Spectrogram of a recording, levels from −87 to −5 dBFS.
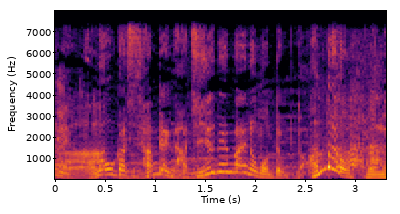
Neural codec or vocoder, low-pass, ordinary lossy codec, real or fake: vocoder, 22.05 kHz, 80 mel bands, Vocos; 7.2 kHz; none; fake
